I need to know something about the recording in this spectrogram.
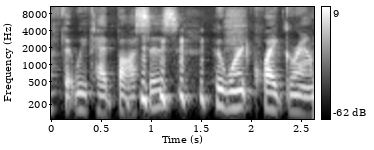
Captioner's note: laughs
